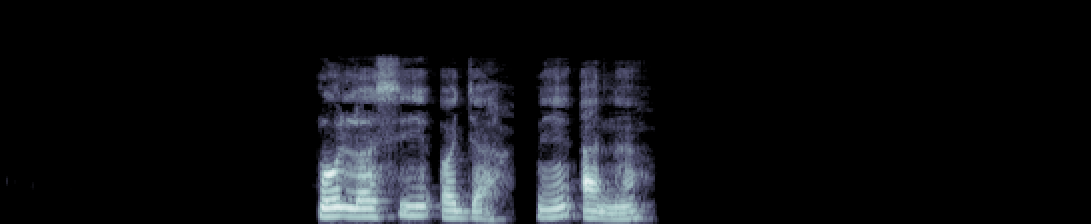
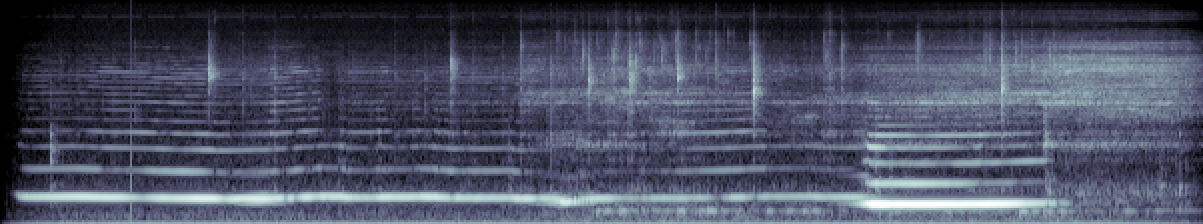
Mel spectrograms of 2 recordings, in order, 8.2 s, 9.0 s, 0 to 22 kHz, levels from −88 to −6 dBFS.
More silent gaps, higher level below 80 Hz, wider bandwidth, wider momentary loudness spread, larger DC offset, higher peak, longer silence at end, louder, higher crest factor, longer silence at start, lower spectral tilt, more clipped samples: first, 3.93-4.00 s vs none; second, -64 dBFS vs -50 dBFS; second, 7.8 kHz vs 12.5 kHz; about the same, 15 LU vs 16 LU; second, under 0.1% vs 1%; second, -4 dBFS vs 0 dBFS; first, 3.35 s vs 0 s; second, -22 LUFS vs -16 LUFS; first, 22 dB vs 16 dB; first, 2.4 s vs 0 s; first, -6.5 dB/octave vs -2.5 dB/octave; neither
